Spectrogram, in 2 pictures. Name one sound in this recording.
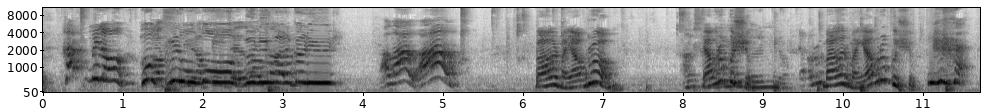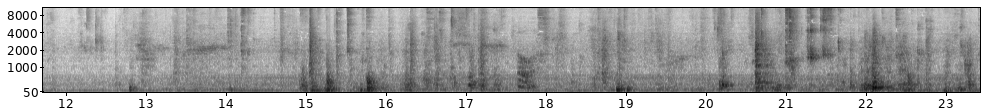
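A young boy talks and shouts excitedly close by.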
